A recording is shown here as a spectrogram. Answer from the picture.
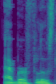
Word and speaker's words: Eberflus: Eberflus, like they said yesterday on the broadcast.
